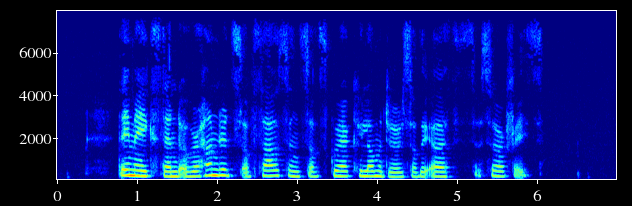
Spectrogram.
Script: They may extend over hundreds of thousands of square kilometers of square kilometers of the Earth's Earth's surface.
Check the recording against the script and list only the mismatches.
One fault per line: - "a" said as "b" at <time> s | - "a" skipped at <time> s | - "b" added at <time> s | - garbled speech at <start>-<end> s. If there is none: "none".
- "square kilometers of" skipped at 4.5 s
- "Earth's" skipped at 5.2 s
